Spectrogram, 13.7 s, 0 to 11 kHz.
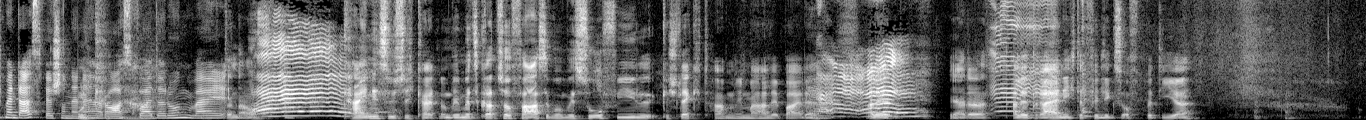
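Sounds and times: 
speech: 0.0s - 12.6s
small boy fussing and whining: 2.5s - 3.9s, 8.1s - 9.3s, 9.9s - 11.0s.

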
